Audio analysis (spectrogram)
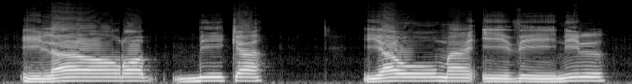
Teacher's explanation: Huruf B kita tahan dan tekan karena terdapat tanda tasdid.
